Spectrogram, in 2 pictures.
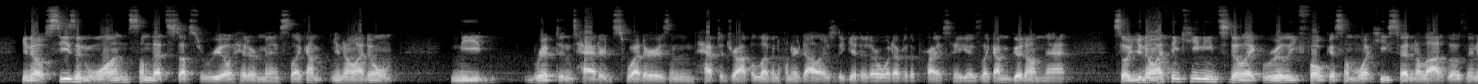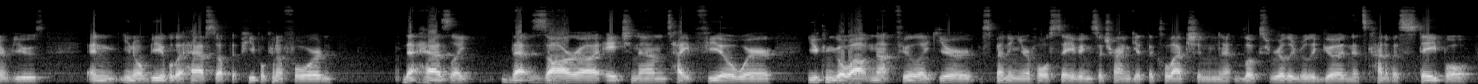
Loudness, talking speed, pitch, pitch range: -14 LUFS, 240 wpm, 90 Hz, 85-95 Hz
